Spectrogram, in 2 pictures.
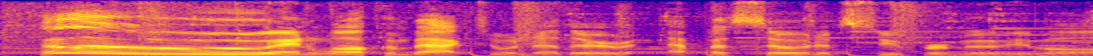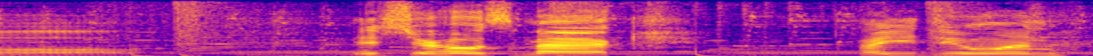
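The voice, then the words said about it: Congested, stuffy voice from a cold. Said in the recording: “because I have a cold. ... So I sound probably a little funny.”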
